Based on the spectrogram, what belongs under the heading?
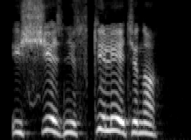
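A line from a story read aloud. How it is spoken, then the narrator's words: Grumbled. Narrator (Russian): Пробурчал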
